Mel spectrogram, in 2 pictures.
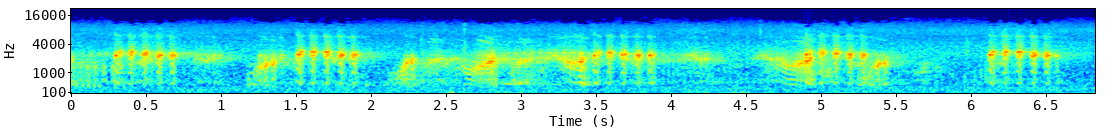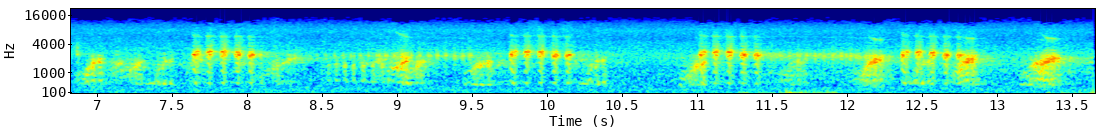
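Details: Frogs calling together on a French lake, Lac de Sabatte, in the evening when the solar lights come on: loud clattering croak trains burst out about once a second, many voices layered into a steady chorus.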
